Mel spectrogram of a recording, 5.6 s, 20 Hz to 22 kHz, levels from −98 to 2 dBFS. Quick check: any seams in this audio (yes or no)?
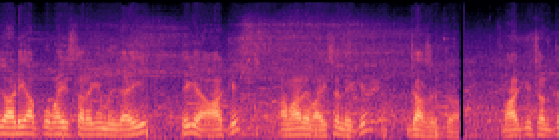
no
